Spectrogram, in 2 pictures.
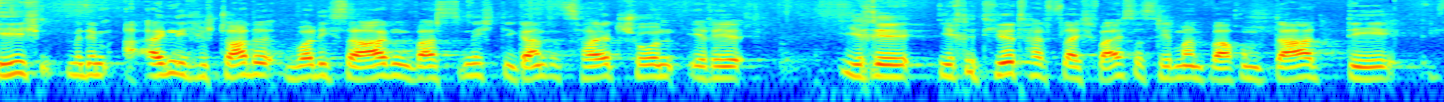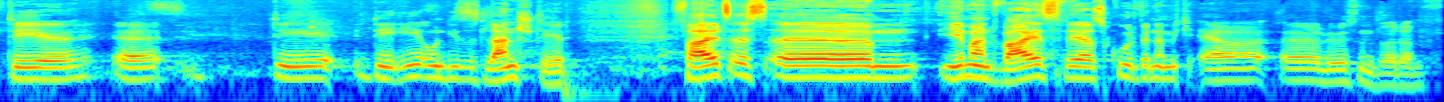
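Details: Adult male psychologist who has stuttered since early memory, reduced in frequency and severity after therapy; mostly mild blocks, sometimes large blocks; stuttering.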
